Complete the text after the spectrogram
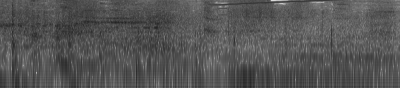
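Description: Footsteps thud on creaking wooden floorboards.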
